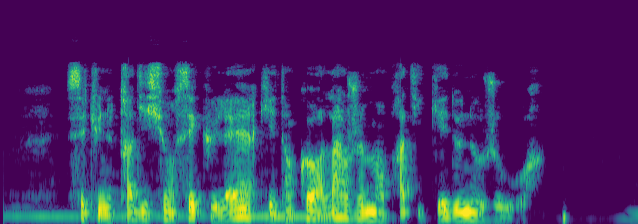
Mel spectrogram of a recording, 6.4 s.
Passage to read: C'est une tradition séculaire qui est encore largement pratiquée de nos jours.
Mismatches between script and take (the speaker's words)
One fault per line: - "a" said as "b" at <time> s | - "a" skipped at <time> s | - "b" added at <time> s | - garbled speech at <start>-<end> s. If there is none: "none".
none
